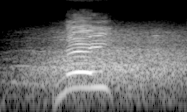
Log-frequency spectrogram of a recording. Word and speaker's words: Ney: Cela s'écrit comme notre maréchal, Ney, mais ça se prononce Ney, Ney, que voici sur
